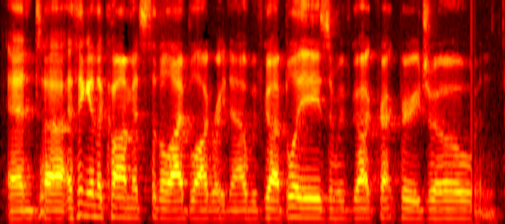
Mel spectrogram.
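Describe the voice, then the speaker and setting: A man's voice: mid-range voice, flat delivery, fairly quick, darkish tone, slight background noise. A man hosting a video podcast over a video call, talking in a chatty, informal way. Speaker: podcast host. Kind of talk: casual video podcast talk. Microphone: Skype video call.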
